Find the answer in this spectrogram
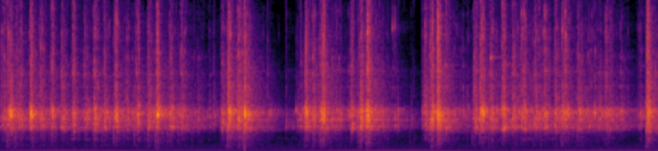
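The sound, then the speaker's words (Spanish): A seed-shell chachas rattle shaken steadily, producing a bright, dry, dense clatter with rhythmic accented shakes roughly every second, fairly loud and alone without any talking. “Chachas.”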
